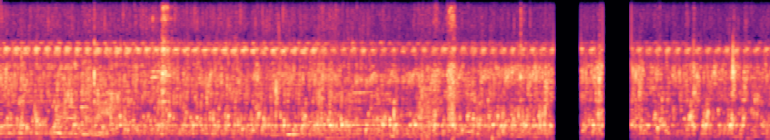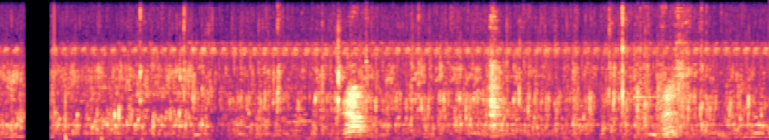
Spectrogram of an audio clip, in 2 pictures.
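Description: Thick meat curry boiling hard in a metal pot, with dense bubbling and popping. The sound cuts out briefly twice in the middle, and there is a short louder sound about eleven seconds in.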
